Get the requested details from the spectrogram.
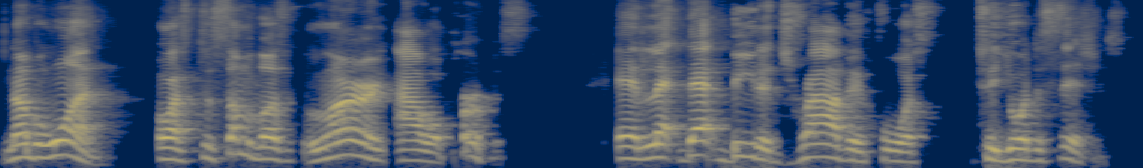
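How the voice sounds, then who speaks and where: Unhurried yet fervent, a man in his forties hosts a live motivational talk in a sharp voice on the high side. He preaches in cadence, repeats phrases for emphasis, and calls out to those watching.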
